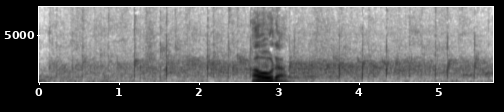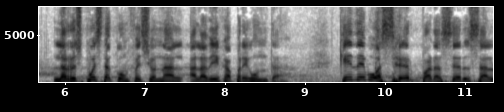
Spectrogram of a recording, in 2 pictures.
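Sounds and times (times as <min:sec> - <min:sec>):
audience applause: 0:00.0 - 0:06.0
speech: 0:02.6 - 0:03.3, 0:05.8 - 0:11.3.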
